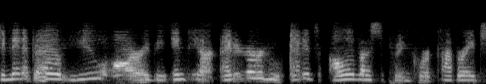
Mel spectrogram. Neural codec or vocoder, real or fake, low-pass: codec, 44.1 kHz, 0.9 kbps, DAC; fake; 7.2 kHz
